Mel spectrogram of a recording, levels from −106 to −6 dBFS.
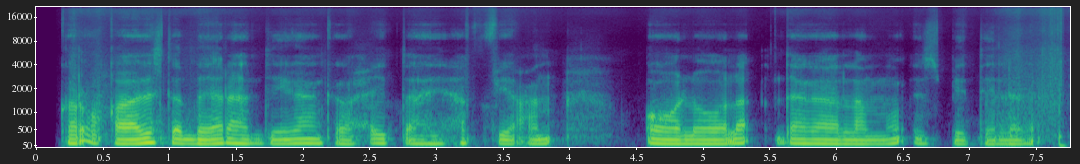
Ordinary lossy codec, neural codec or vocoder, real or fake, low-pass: none; codec, 44.1 kHz, 7.8 kbps, DAC; fake; none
